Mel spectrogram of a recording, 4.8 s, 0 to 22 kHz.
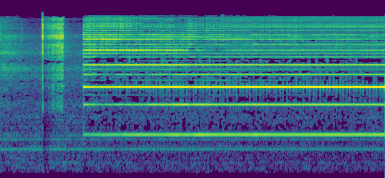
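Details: Lincoln Electric Aspect 230 AC/DC TIG welder, DC pulsed TIG on 304 stainless steel at about 1,000 pulse frequency: after a short start the arc settles into a piercing, steady, loud high-pitched buzz; normal pulsed TIG arc.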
